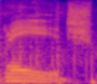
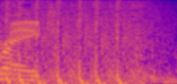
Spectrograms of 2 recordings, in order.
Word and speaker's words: Rage: Rage, I was like, there's two R's, so I'm going to say it like the Spanish way, Rage. But no, that's not how he goes, RH. So I have to get used to that one. It's not a Spanish team after all.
